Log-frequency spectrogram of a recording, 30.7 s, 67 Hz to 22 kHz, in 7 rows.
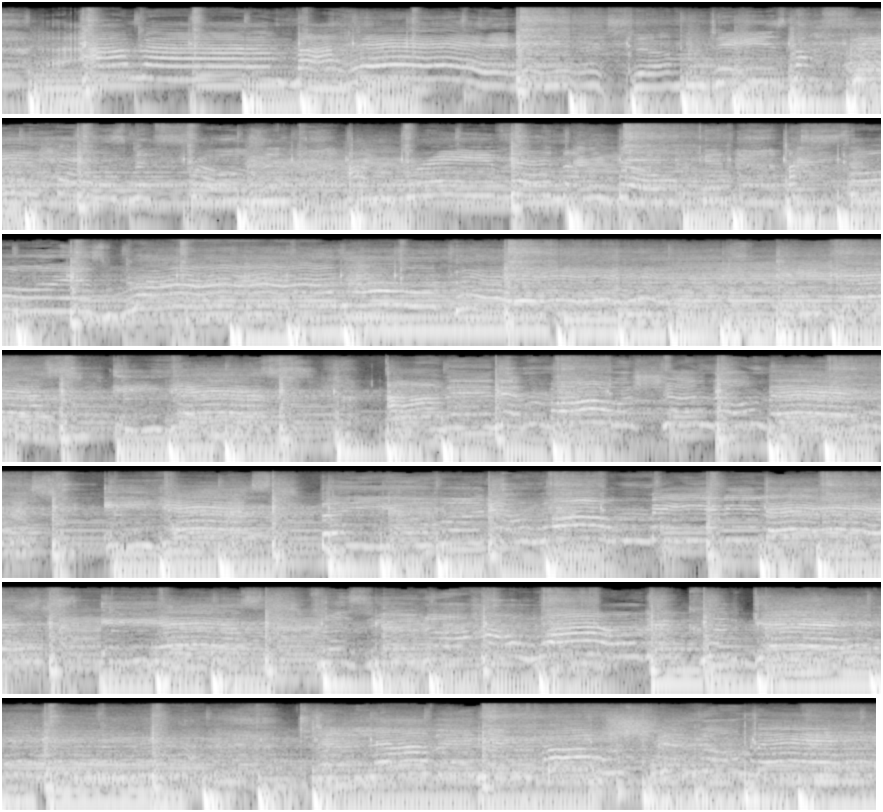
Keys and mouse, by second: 1.0 click, 1.6 click, 1.6 click, 1.8 z, 1.9 click, 2.4 space, 2.6 click, 3.2 space, 3.3 click, 3.3 click, 4.0 space, 4.1 click, 5.1 space, 5.3 click, 5.6 space, 6.3 click, 10.2 space, 10.4 click, 12.4 click, 12.4 space, 12.6 click, 13.0 space, 13.6 click, 14.0 space, 15.6 click, 16.1 space, 16.4 click, 16.7 space, 17.2 click, 20.3 click, 23.4 click.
